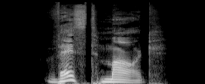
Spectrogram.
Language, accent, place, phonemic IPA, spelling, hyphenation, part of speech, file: German, Germany, Berlin, /ˈvɛstˌmaʁk/, Westmark, West‧mark, noun, De-Westmark.ogg
- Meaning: Deutschmark (currency of West Germany)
